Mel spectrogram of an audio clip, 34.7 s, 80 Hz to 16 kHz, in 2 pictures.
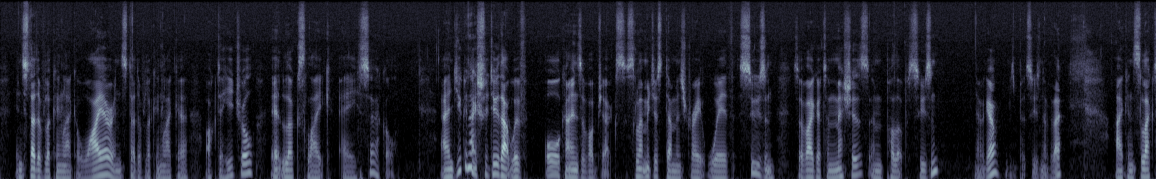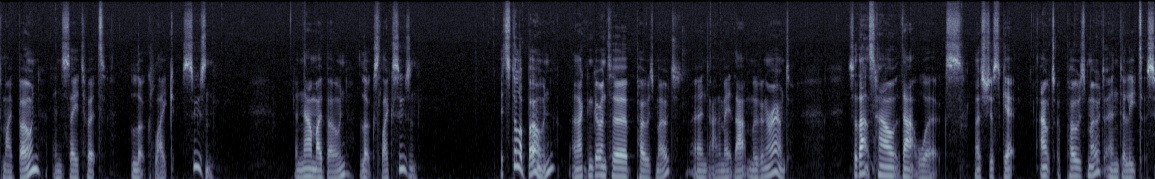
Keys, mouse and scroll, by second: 9.0 shift+a, 14.8 g, 16.0-16.6 scroll down 2, 16.6 click, 18.1-21.1 drag, 21.4-24.5 middle drag, 25.1 click, 25.9 ctrl+Tab, 26.4 click, 27.1 g, 28.5 scroll down 1, 28.6-31.7 middle drag, 31.7 click, 33.0-33.8 drag.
